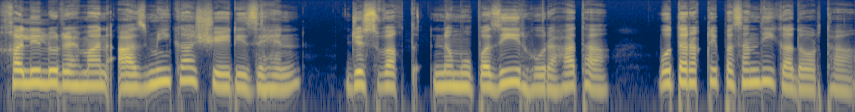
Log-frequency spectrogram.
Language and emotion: Urdu, neutral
